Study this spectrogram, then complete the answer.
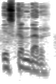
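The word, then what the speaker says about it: Iskandar: Alexander എന്നതിന്റെ Persian ഉച്ചാരണമാണ് ഇസ്കന്ദർ.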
